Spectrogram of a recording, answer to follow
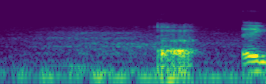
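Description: A man's brief pause in talking, with a faint steady room hum. There is one short vocal sound a little over a second in, and his speech resumes near the end.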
